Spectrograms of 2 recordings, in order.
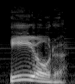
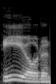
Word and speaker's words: Iota: It's Iota, not Iota. I've lived in Winona County for decades. Not until I heard your show have I ever heard Iota pronounced, or rather mispronounced, as Iota.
